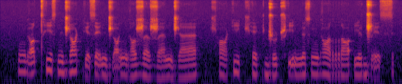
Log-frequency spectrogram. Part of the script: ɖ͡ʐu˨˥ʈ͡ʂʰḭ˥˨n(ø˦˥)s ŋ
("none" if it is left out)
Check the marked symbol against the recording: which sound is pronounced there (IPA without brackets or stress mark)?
ø˦˥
